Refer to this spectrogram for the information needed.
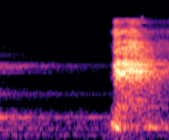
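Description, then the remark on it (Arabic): A single sharp sneeze bursts out after a quiet moment, loud, with a hissy, breathy spray that lingers briefly to the end. “رحمك الله”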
